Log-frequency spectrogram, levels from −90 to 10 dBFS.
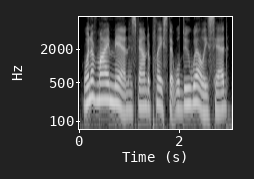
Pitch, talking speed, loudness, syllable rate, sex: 190 Hz, 275 wpm, -17 LUFS, 5.6 syllables/s, female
